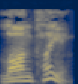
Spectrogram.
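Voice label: "long-playing", British English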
